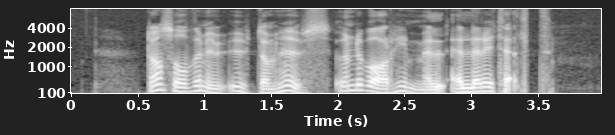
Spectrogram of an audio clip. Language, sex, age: Swedish, male, 26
